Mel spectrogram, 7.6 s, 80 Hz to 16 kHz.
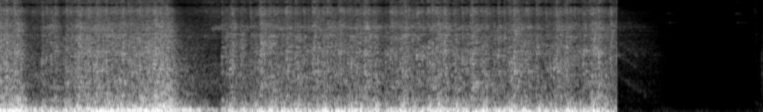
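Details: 1971 Dodge Charger Super Bee 383 Magnum V8, cold, after a valley pan change for a suspected intake leak: lumpy, uneven idle and revs before shutting off. Still runs rough; owner suspects it's out of time and plans to adjust a screw.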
